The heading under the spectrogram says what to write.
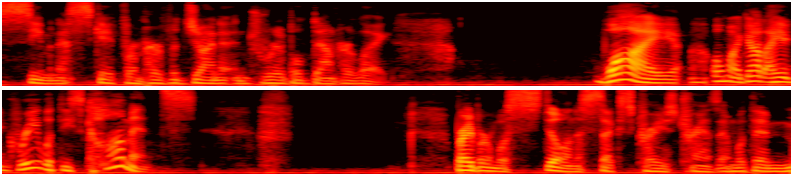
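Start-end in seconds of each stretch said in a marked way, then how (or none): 4.5-7.4 high wail easing into a complaint; exasperated dismay. Real, not acted. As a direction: cry out in pained disbelief at the text. Reader recoils from the story.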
